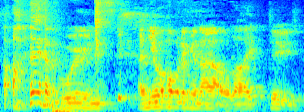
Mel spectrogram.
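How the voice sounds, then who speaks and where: A man's voice: medium pitch, a little slow. Wry man in a roomy, faintly noisy recording. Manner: dry, wry. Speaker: player in a tabletop role-playing game. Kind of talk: casual game chat. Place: echoey indoor room. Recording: echoey room, faint noise and clicks.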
